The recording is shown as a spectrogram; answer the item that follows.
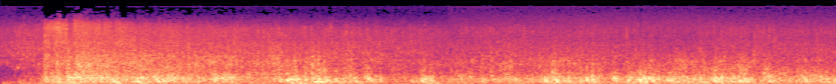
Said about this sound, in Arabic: أصدقائي الحلوين، كان الجو باردا جدا، وكانت الرياح تعصف والمطر يتساقط بغزارة.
